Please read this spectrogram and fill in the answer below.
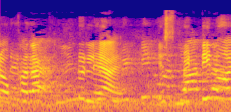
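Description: A child's voice speaking.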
